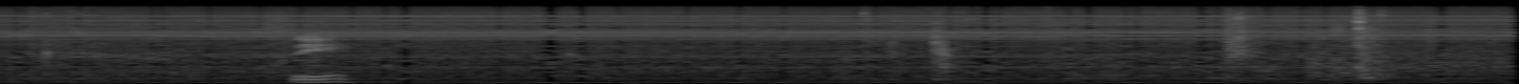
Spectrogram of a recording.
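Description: Steady electrical hum with a faint high whine, broken by a few faint ticks. A brief murmured voice comes about a second in.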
